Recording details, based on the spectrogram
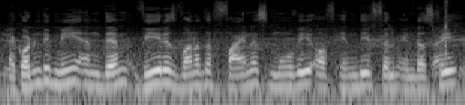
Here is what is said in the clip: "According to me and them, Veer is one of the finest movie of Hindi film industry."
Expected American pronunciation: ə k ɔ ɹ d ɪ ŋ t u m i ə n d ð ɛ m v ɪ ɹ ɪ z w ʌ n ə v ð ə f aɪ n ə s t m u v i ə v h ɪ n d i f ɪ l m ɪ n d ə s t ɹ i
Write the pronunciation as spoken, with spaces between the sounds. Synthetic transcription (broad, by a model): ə k ɔ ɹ d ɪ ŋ t u m i ə n d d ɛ m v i ɹ ɪ z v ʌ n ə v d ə f aɪ n ə s t m u v i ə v h ɪ n d i f ɪ l m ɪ n d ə s t ɹ i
